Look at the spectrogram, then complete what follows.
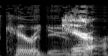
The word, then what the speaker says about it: Cara Dune: We have, her name is Cara Dune, but she is referred to as Cara Dune in the show.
